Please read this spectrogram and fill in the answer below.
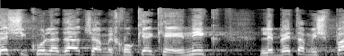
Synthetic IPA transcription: eʃikulad̪aːt̪ʃeame̞χoke̞keːnik | le̞be̞t̪hamiʃpa

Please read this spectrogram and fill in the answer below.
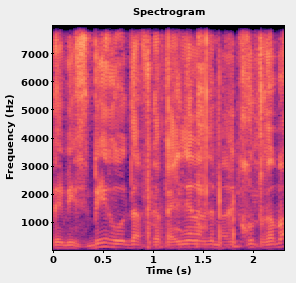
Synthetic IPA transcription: emisbiʁud̪afkat̪ainjanazebaʁiχut̪ʁaba

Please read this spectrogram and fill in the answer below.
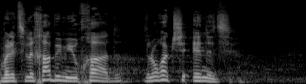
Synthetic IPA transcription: avalet͡sleχabimjuχad̪zelo̞ʁakʃeʔe̞netz̥e

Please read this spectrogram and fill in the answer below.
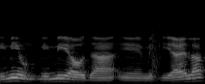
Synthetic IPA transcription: imiumimiaod̪aemeɡiaelav

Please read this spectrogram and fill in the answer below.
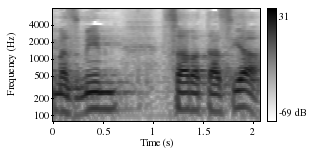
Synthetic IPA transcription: mazmin | saɾat̪aːsija

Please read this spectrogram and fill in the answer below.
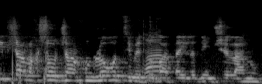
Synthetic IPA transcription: ɛfʃaʁlaχʃo̞d̪ʃeanaχnulo̞ʁo̞t͡simːet̪uvat̪ajelad̪imʃe̞lanu

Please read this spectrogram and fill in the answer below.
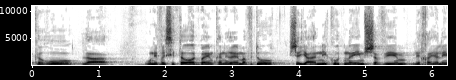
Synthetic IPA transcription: kaʁula | ʔuniveʁsitao̞t̚bae̞mkaniʁeemavdu | ʃe̞jaanikutnaimʃavimle̞χajali

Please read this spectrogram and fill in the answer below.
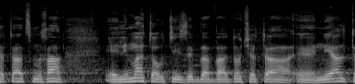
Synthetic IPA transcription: at̪aːt͡smeχa | elematao̞t̪izebeavaːdo̞tʃeataenialt

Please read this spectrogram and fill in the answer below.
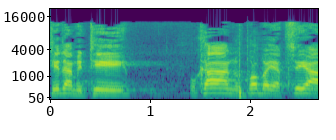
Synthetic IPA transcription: idamiti | ukanupɔbajat͡sia

